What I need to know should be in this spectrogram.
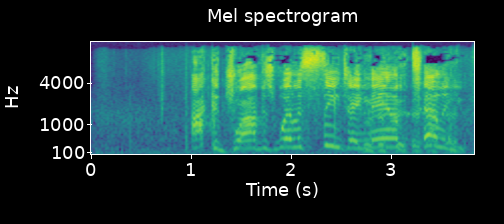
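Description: A young man talks with animation.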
